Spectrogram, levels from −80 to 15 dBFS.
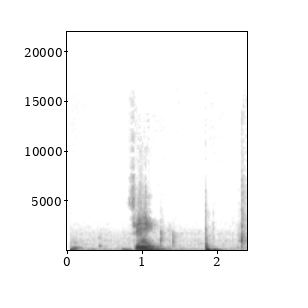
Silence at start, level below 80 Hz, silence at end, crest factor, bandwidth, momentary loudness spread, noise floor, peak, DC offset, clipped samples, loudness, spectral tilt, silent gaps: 0.05 s; -28 dBFS; 0.05 s; 16 dB; 7.6 kHz; 24 LU; -45 dBFS; -6 dBFS; under 0.1%; under 0.1%; -19 LUFS; -8.5 dB/octave; none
